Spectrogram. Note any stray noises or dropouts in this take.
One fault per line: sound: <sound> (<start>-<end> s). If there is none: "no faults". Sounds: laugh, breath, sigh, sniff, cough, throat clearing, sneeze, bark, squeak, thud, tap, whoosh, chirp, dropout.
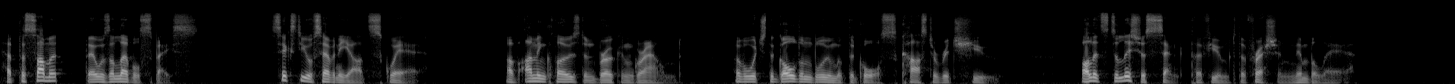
no faults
